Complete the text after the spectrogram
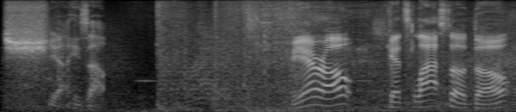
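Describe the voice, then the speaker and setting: A male esports caster with a lively, swinging delivery that jumps up and down in pitch. He jokes around and pokes fun at himself between play-by-play calls. A clear layer of background noise sits under his voice. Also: very slow. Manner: jokey, laughs often, self-deprecating. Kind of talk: live esports commentary.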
